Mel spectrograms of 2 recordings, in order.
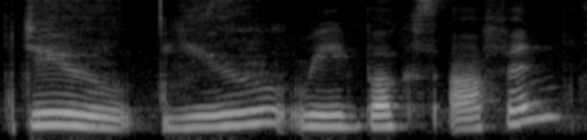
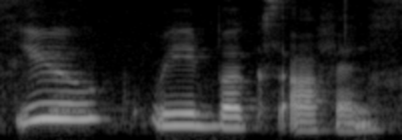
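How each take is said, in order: First: Very slow question, rising on "often"; question intonation. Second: Slow demo statement, stretched YOU, falling through "often"; statement intonation. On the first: Teacher turns the statement into a question, slow rising intonation. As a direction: stretch "Do you" and lift "often" upward at the end. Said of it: "change that to a question". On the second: Teacher models an English statement for learners, slow falling intonation. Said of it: "wanna make a statement". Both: Shown as a demonstration.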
